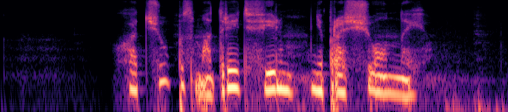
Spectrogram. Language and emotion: Russian, sad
